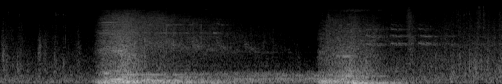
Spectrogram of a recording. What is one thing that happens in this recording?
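Loose sand rushes and hisses in bursts.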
